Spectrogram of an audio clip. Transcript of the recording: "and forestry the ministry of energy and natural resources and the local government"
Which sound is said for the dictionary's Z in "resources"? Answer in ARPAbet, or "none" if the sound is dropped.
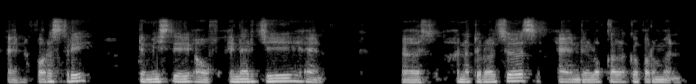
S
